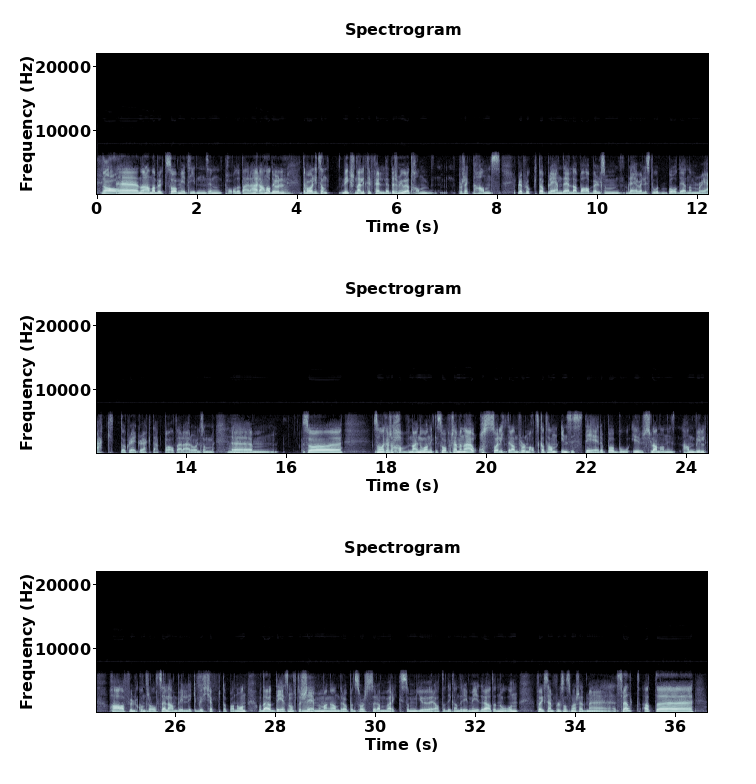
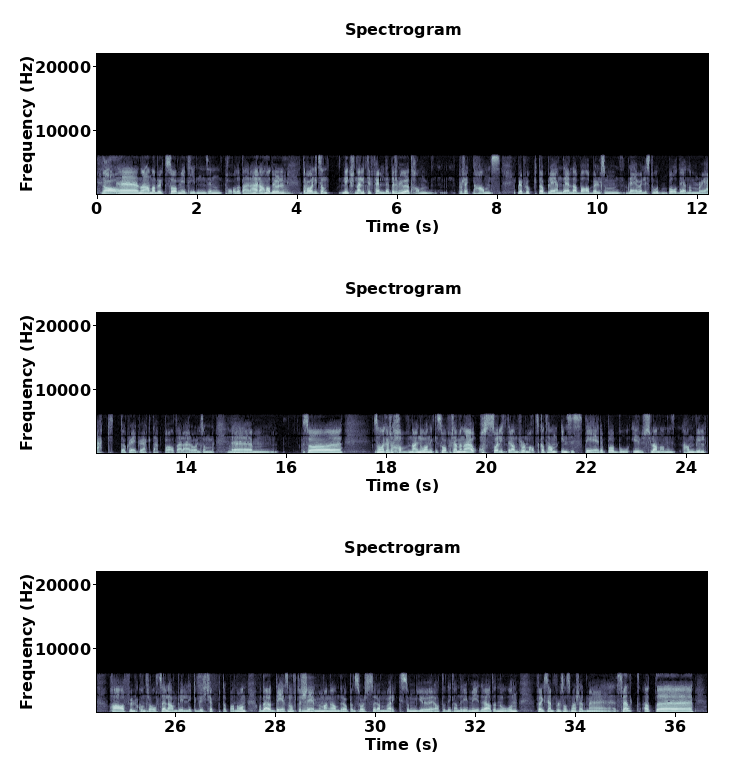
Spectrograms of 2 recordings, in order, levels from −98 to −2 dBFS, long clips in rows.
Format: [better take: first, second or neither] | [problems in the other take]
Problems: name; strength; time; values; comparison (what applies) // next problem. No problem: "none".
first | garbled, watery; badly; nothing above 6 kHz; slightly in the first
